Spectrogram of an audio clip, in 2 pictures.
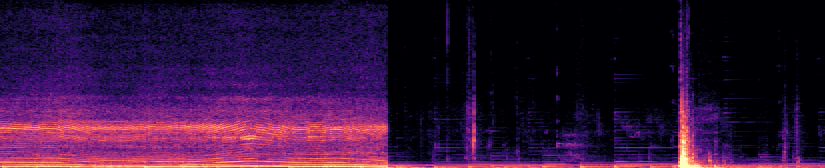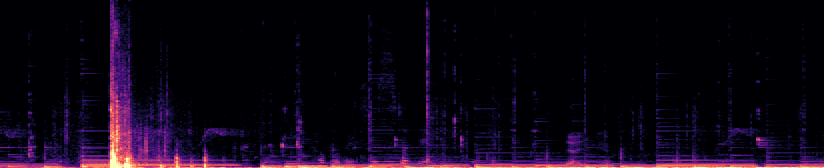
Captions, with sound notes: (motor rumbling) (wood thudding) - Hopefully she's stuck in.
